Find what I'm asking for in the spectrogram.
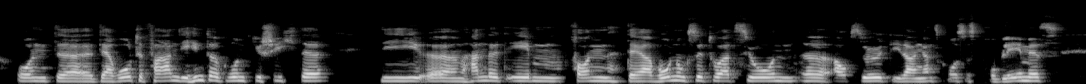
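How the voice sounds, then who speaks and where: Very slowly, a man speaks at a fairly high pitch. His intonation is flat and monotone. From Bergisches Land, western Germany. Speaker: crime novelist. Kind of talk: interview. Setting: remote call.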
